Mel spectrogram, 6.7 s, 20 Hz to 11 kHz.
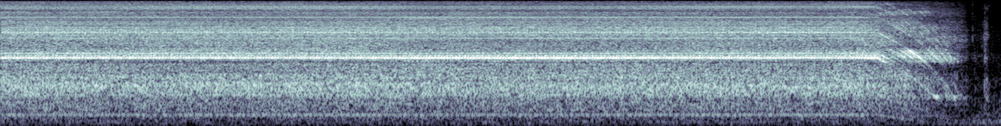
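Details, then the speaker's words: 1984 Ford 351 Windsor V8 from an F-150, stored about 23 years. The oil pump is turned counterclockwise with a drill to build oil pressure before first start. A steady, high drill whine for about six seconds, then winding down. "counterclockwise. There we go. Building oil pressure."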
